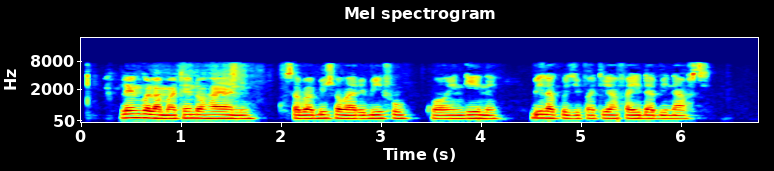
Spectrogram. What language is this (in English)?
Swahili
